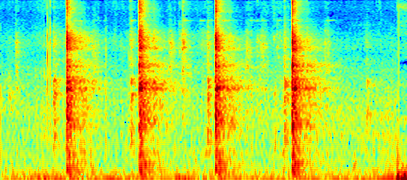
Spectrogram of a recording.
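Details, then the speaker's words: Sway bar end links with worn blue top and bottom bushings causing metal-on-metal contact with the shaft: four hollow metallic clunks about three-quarters of a second apart; worn end links. "these sway bar end links that I replaced earlier in the semester. Um these will go out and start causing a loud loud clunking noise."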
